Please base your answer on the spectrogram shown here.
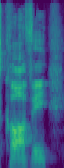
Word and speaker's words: Kofi: If you're having a great time, hit us up on Coffee. It's spelled Kofi, but it's Coffee.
